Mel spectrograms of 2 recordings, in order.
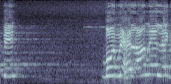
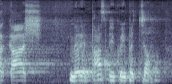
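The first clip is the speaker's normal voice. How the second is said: lower, quick wistful wish; longing father; 11 semitones lower than usual. Acted. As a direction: sigh it out as a yearning father. Father wishes for a child. (باپ کی حسرت بھری خواہش، نیچی آواز)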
